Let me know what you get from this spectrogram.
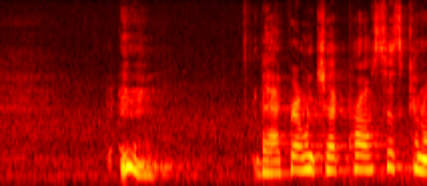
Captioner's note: clears throat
